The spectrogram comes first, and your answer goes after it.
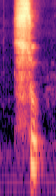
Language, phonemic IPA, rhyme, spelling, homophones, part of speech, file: French, /su/, -u, saoul, saouls / sou / sous, adjective, LL-Q150 (fra)-saoul.wav
- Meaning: 1. drunk 2. sated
